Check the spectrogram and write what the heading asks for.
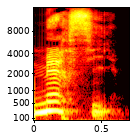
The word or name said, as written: merci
